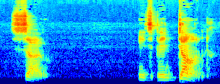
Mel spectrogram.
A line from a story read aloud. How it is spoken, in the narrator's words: says in a low voice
